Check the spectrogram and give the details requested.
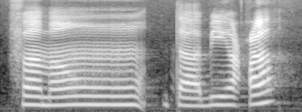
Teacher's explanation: ساکن کے بعد حروف اخفا میں سے تا آیا ہے، اور اگر حروف اخفا میں سے تا آئے یا حروف اخفا میں سے کوئی بھی حروف آئے تو وہاں پر ہم غنہ کر کے پڑھیں گے، یعنی اخفا ہوگا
